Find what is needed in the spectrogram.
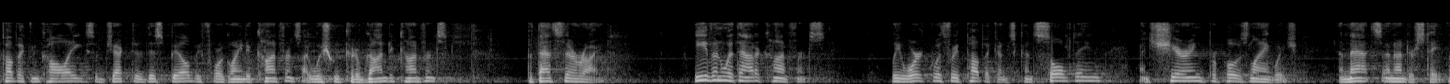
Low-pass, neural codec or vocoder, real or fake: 7.2 kHz; vocoder, 22.05 kHz, 80 mel bands, WaveNeXt; fake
